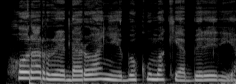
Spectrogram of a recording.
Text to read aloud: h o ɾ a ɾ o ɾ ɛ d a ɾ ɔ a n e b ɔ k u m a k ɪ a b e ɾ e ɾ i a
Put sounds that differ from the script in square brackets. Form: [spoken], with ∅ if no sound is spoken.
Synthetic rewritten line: h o ɾ a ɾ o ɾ ɛ d a ɾ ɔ a [ɲ] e b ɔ k u m a k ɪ a b e ɾ e ɾ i a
